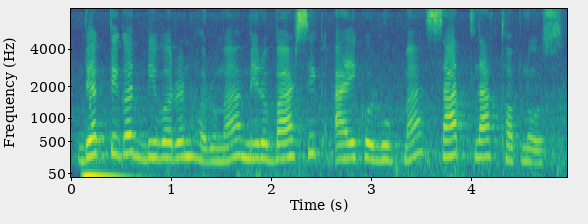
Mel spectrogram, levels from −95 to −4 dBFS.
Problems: constant background noise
